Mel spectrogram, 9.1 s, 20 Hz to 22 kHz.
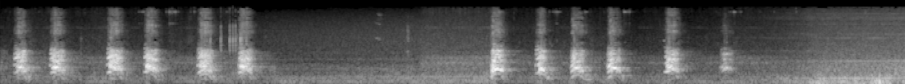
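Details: During play between a 5-month-old German Shepherd puppy and an American Eskimo Dog, a run of six rapid, sharp barks comes first. A short pause follows, then about seven more, and faint rustling ends it.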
